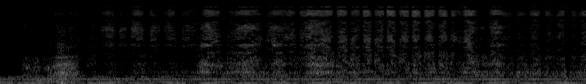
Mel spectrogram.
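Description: Fingertips and nails rub and scratch the surface of a closed, hollow brown corrugated cardboard box with a white label and a hand slot, and the box is briefly tilted. Dry, bright scratching and rubbing strokes run continuously and overlap, over a steady low hum.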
